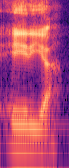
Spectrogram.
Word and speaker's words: area: AREA है, तो हम पढ़ते हैं एरिया।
